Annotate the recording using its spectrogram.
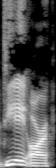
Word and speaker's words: Dar Salim: His name is Dar Salim. I've never seen him on film before. Darsalim. I hope I'm saying that right. Let me look it up. Yeah, Dar Salim.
